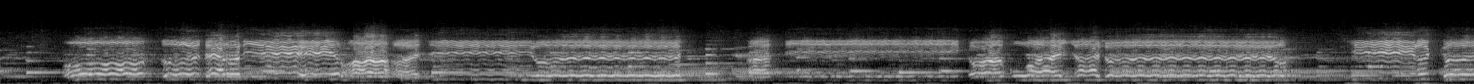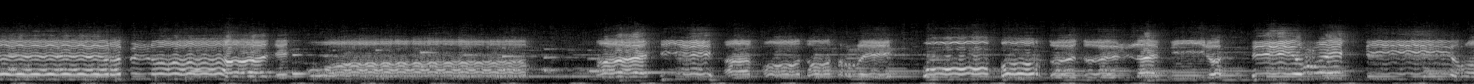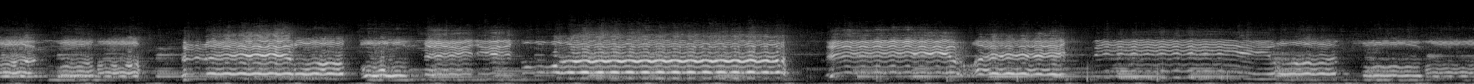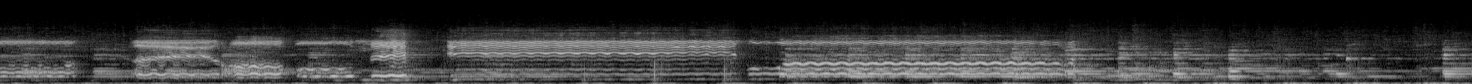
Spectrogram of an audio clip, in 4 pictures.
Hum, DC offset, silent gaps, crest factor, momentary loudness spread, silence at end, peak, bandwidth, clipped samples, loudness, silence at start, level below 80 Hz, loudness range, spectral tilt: none; under 0.1%; none; 18 dB; 12 LU; 0 s; 0 dBFS; 12 kHz; under 0.1%; -18 LUFS; 0 s; -44 dBFS; 6 LU; -3 dB/octave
